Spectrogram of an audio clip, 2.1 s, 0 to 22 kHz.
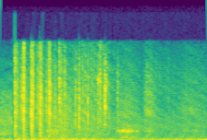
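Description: The P-47 fighter's machine guns fire a quick rattling burst at the start, and a dense battle din carries on after it.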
